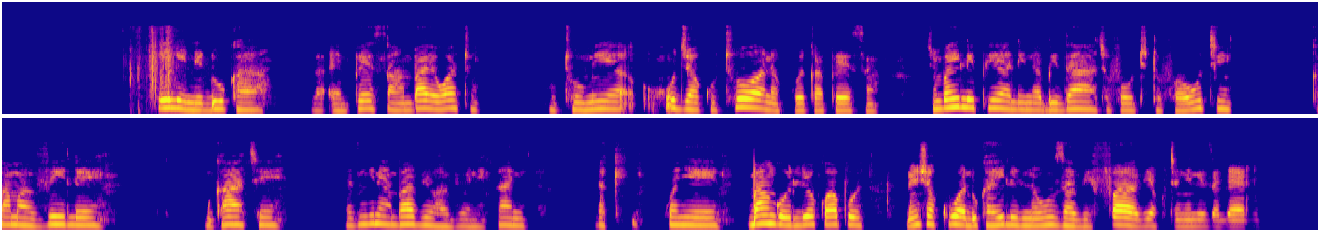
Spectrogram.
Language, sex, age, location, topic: Swahili, female, 25-35, Mombasa, finance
